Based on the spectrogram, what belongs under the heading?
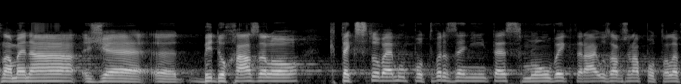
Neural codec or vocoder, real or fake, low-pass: none; real; 7.2 kHz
